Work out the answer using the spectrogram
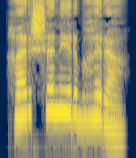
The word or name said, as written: ಹರ್ಷನಿರ್ಭರ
